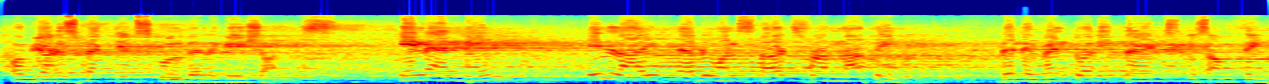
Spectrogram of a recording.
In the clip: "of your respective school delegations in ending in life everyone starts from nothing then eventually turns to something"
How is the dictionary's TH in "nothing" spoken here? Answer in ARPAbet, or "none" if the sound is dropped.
T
